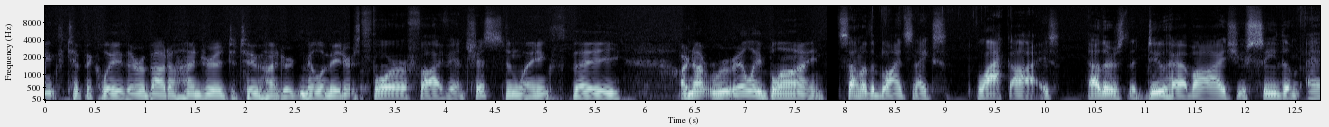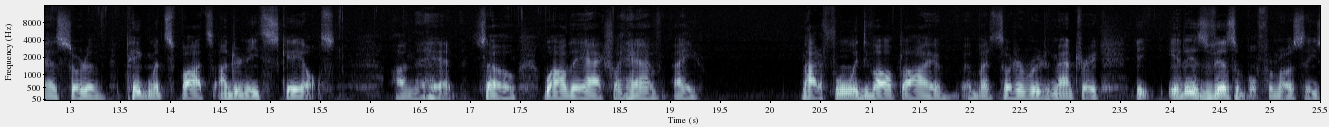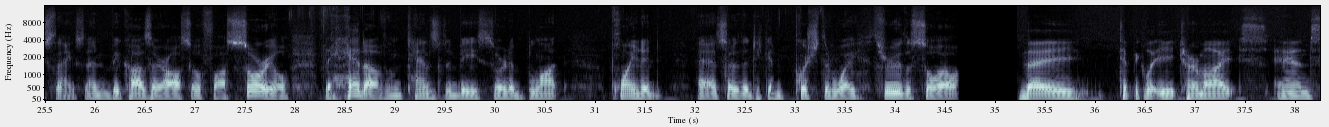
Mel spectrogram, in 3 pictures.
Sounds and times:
Speech: 0:00.0 - 0:05.8, 0:06.4 - 0:19.4, 0:20.3 - 0:38.2
Inside, small room: 0:00.0 - 0:38.2.

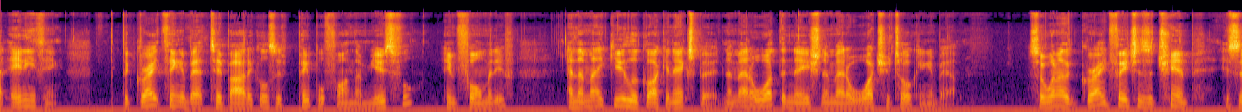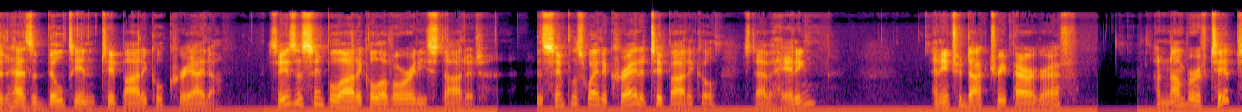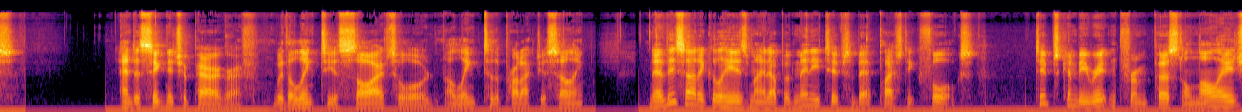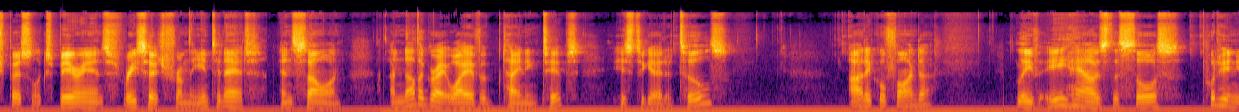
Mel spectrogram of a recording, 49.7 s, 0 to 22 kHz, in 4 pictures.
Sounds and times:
Speech: 0:00.0 - 0:09.6, 0:10.3 - 0:20.6, 0:21.7 - 0:23.2, 0:23.9 - 0:25.1, 0:26.0 - 0:30.7, 0:31.3 - 0:44.6, 0:45.7 - 0:46.6, 0:47.4 - 0:49.6.

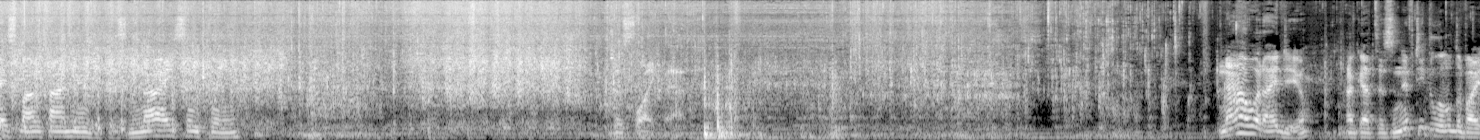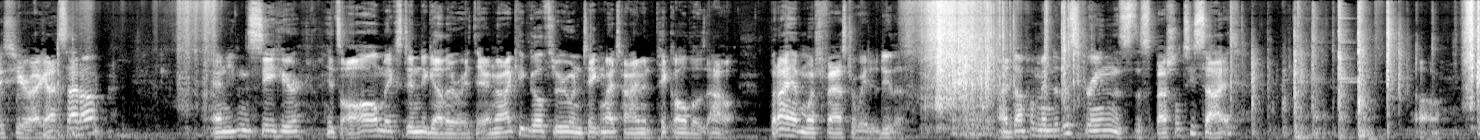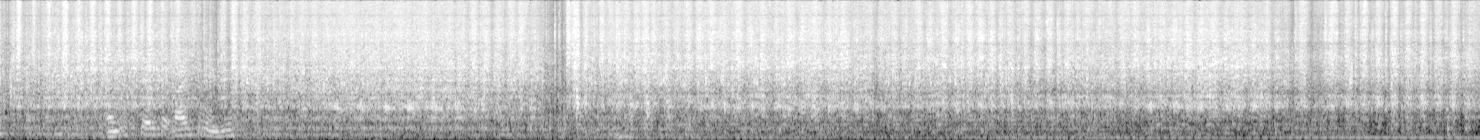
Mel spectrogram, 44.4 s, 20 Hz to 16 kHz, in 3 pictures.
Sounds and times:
Water tap, faucet: 0:00.0 - 0:12.0, 0:29.5 - 0:44.4
Sink (filling or washing): 0:00.0 - 0:12.1, 0:29.4 - 0:44.4
Water: 0:08.3 - 0:12.2.

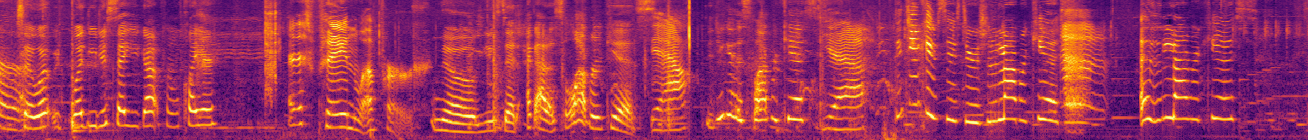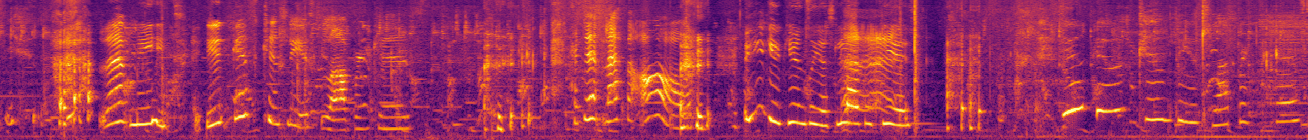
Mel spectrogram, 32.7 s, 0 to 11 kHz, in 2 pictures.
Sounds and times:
Music: 0:00.0 - 0:32.7
Child speech, kid speaking: 0:03.6 - 0:15.7, 0:17.6 - 0:21.6, 0:23.5 - 0:24.9, 0:25.7 - 0:27.8, 0:29.6 - 0:32.7.

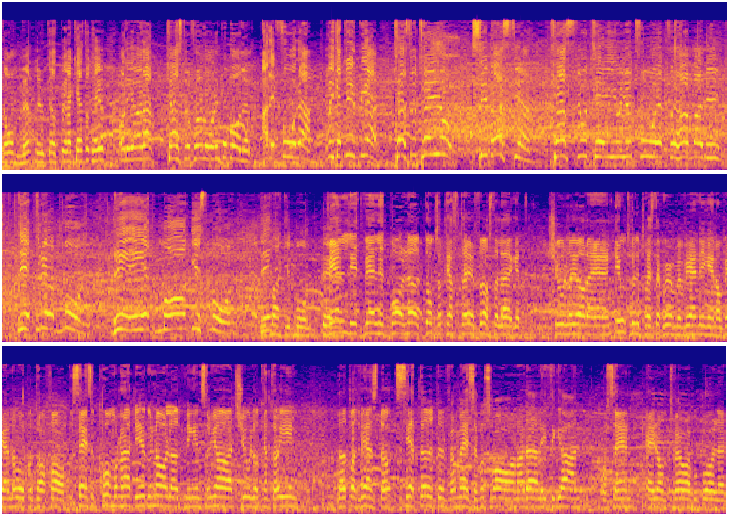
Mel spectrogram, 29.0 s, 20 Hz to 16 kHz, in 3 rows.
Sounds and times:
Speech: 0:00.0 - 0:28.9.

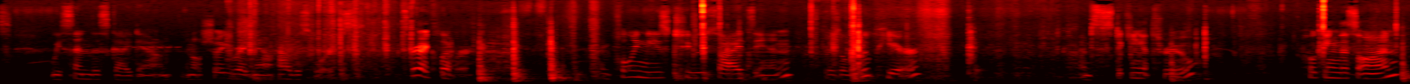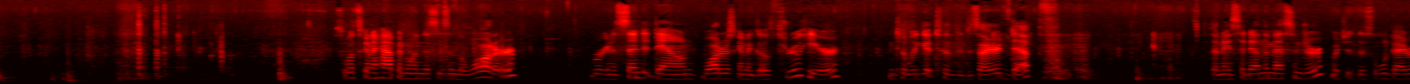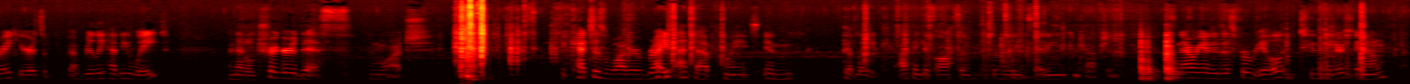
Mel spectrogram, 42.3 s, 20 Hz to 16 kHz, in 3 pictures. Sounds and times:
Speech: 0:00.5 - 0:04.8, 0:06.0 - 0:09.2, 0:10.8 - 0:12.0, 0:20.0 - 0:24.4, 0:26.2 - 0:29.9, 0:30.5 - 0:32.5, 0:33.8 - 0:42.1.

